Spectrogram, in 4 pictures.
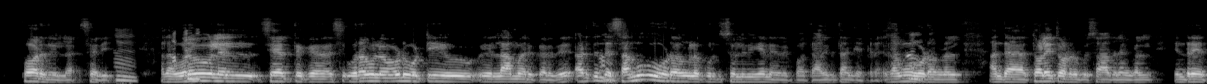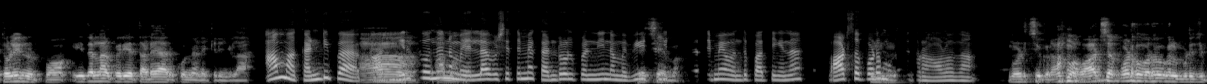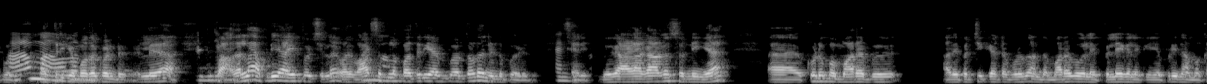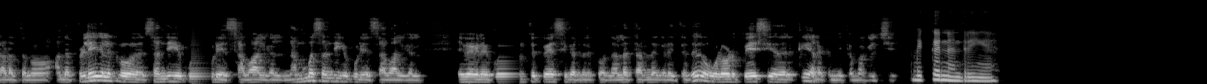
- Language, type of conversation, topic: Tamil, podcast, குடும்ப மரபை அடுத்த தலைமுறைக்கு நீங்கள் எப்படி கொண்டு செல்லப் போகிறீர்கள்?
- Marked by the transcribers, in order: static; mechanical hum; in English: "கண்ட்ரோல்"; tapping; other background noise; distorted speech; laughing while speaking: "முடிச்சுக்கிறோம்"; in English: "WhatsApp"; in English: "WhatsApp"; in English: "WhatsAppல"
